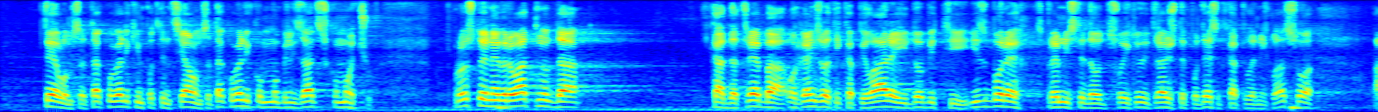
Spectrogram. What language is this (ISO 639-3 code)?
srp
